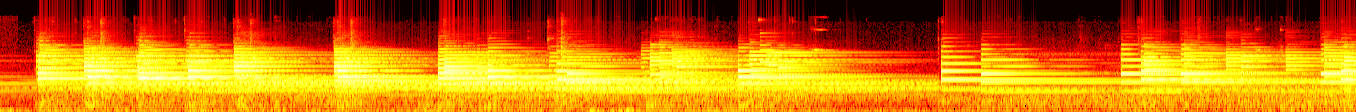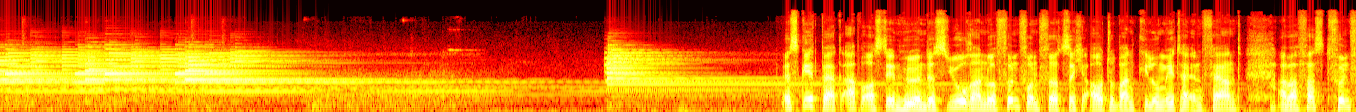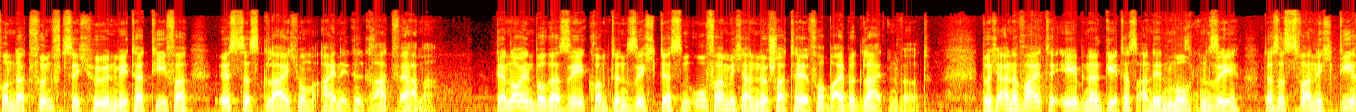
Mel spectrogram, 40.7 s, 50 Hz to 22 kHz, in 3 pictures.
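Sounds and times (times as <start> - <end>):
glockenspiel of tuned bells playing a melody in a museum courtyard: 0.0 - 26.6
speech: 21.4 - 40.6.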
